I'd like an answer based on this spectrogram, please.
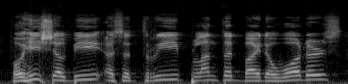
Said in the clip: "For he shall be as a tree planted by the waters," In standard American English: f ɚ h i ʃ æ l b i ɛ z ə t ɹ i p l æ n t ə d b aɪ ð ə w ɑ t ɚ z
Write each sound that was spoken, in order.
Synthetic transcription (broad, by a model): f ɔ h i ʃ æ l b i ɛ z ə t ɹ i p l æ n t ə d b aɪ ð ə w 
